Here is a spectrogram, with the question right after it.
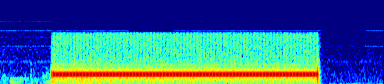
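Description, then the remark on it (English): A steady, loud telephone dial tone, heard while placing a call to King Supers, holds one unbroken pitch for about two seconds, then cuts off abruptly, with no voices over it. “One moment, please. Make your phone call.”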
